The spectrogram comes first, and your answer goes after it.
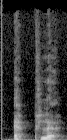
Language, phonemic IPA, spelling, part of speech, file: Swedish, /ˈɛplɛ/, äpple, noun, Sv-äpple.ogg
- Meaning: an apple (fruit)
